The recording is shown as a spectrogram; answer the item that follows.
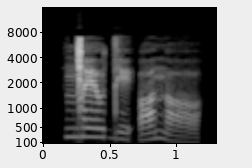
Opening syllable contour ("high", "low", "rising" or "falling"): high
